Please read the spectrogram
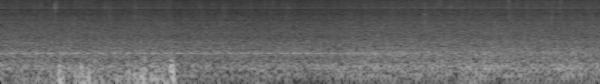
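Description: Steady background hiss of noise, with a few low knocks or bumps in the first couple of seconds and a faint steady hum in the first half.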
